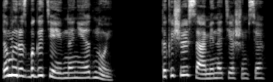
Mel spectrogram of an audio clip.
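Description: A rowdy, greedy male raider, exclaiming loudly and eagerly, as a woman reading an audiobook puts him on. His voice climbs high and loud with coarse excitement. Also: moderate pace, close to an everyday voice. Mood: gloating. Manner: boisterous, exclaiming.

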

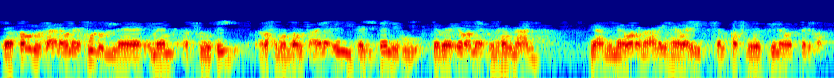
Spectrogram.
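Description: Fast-talking male scholar, tinny recording. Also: mid-range voice. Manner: explains verses line by line with fillers. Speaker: Islamic scholar. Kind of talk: religious lesson on scripture.

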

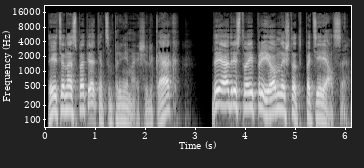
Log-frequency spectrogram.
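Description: A man voicing a calm, sarcastic male outlaw who keeps his composure. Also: medium pitch, measured pace, voice pushed up. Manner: unruffled and sarcastic.

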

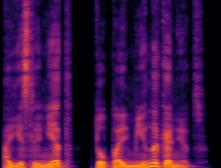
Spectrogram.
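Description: A man's voice: on the low side, very animated, moderate pace, dark tone, dry recording, studio quality. A man voicing a haughty female sorceress who speaks in a cutting, commanding way. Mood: sharp.

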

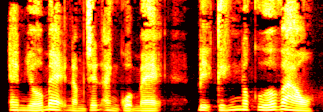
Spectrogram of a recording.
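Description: A woman voicing a gentle grandmother who soothes and coaxes in a spoken story. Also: low-pitched, normal speed, dry recording, studio quality. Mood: soothing. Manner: soothing, coaxing murmur.

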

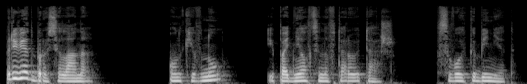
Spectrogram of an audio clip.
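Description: Low, mellow woman reading a story. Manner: calm, measured storytelling. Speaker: narrator. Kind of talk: scripted audiobook narration.

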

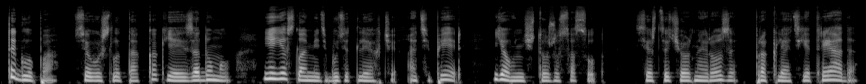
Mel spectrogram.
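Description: A woman voicing a contemptuous old male werewolf villain in an audiobook, speaking slowly and with scorn. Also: lowish voice, dark tone, no echo, studio quality, natural voice. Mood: menacing. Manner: slow, scornful, menacing.

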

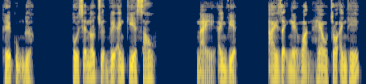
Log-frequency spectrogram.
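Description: A man's voice: on the low side, normal speed, pauses often, dark tone, dry recording, clean studio sound, close to an everyday voice. A man voicing a hot-tempered elderly father-in-law who scolds his sons-in-law in long angry tirades. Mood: stern. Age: older.

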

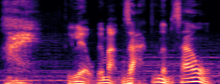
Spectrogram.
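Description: A man voicing a resolute old exorcist who speaks in a grave, calm, resigned way, in an audiobook. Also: deep voice, normal speed, faint music behind, pitched below the performer's own voice.

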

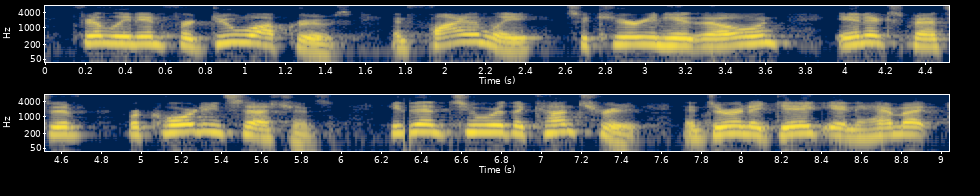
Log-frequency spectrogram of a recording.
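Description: A man with a fairly high, slightly husky voice hosts a radio show. He reads his scripted narration in a smooth, measured storytelling way.

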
